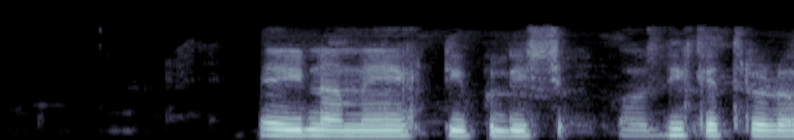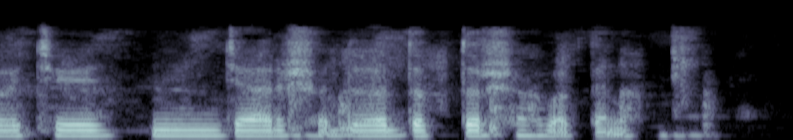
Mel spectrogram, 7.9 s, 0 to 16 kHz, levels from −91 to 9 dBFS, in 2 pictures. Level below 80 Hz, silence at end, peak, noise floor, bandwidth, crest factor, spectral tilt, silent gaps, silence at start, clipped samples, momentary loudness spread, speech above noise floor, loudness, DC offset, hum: -62 dBFS; 0.4 s; -2 dBFS; -77 dBFS; 7.8 kHz; 18 dB; -6.5 dB/octave; none; 1.3 s; under 0.1%; 10 LU; 57 dB; -21 LUFS; under 0.1%; none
